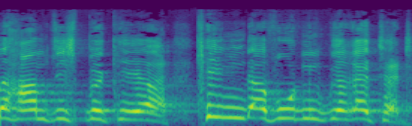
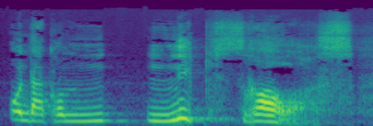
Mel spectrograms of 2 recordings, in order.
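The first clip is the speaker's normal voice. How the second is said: ordinary delivery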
